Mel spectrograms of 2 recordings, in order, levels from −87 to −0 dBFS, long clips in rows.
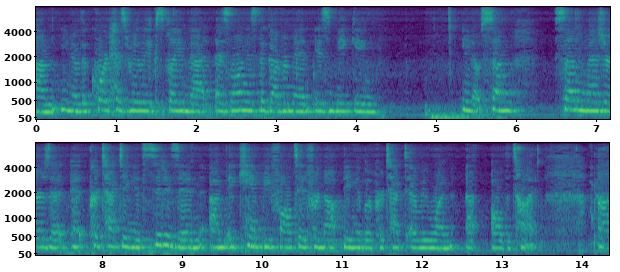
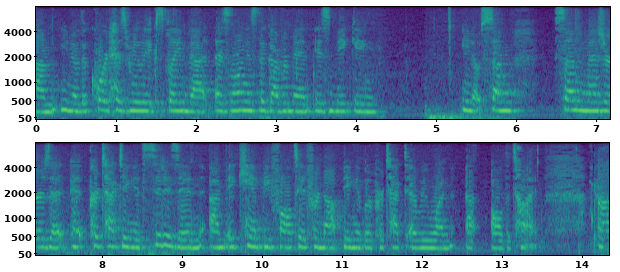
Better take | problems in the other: second | room echo; dies away in 0.4 s

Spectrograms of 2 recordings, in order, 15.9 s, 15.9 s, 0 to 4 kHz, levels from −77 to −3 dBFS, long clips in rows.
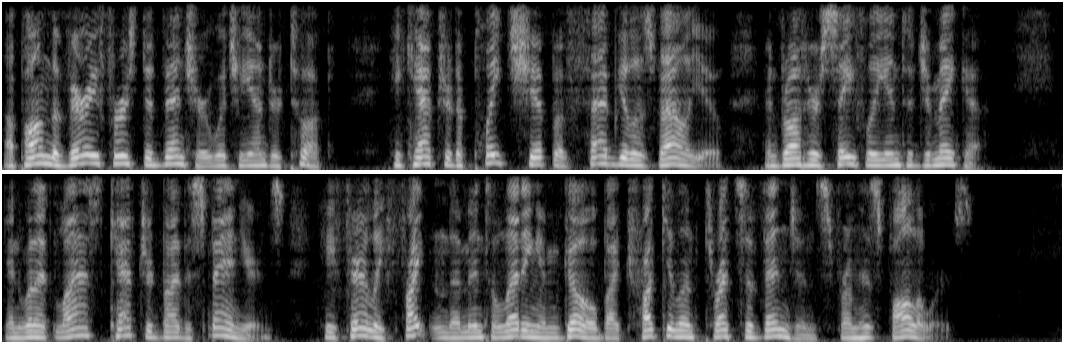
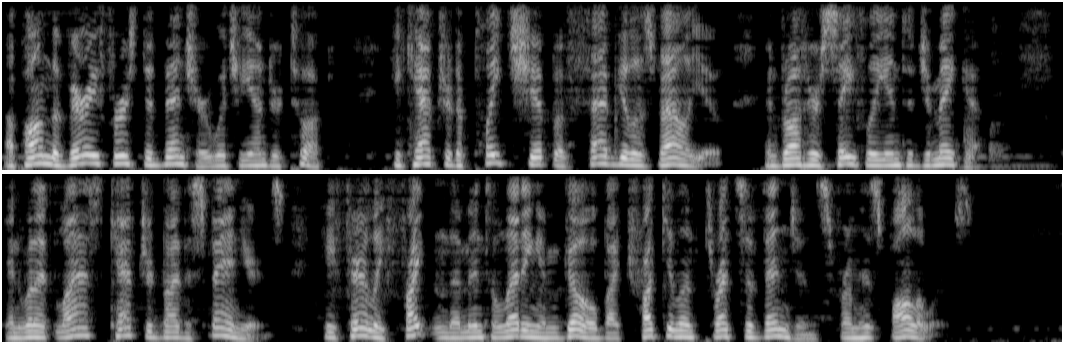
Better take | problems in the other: first | noise reduction (classical method Wiener filter)

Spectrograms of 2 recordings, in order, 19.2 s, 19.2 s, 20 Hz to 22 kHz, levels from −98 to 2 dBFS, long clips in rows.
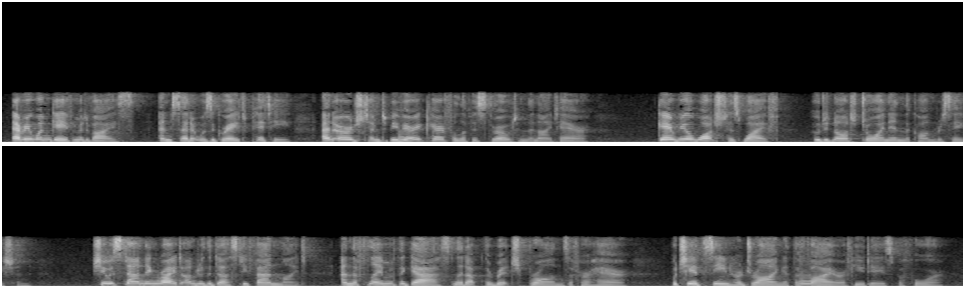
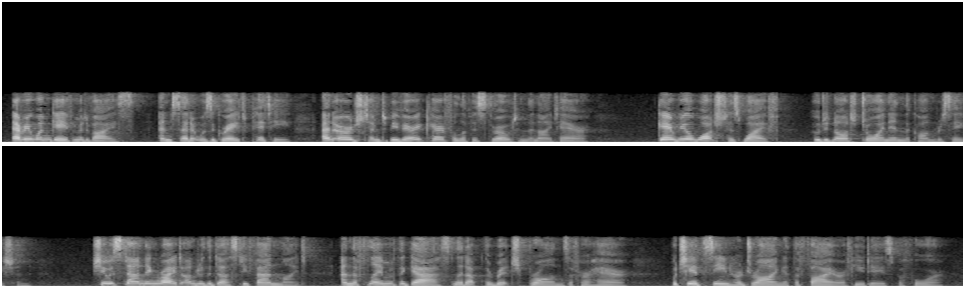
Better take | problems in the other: second | background sound (Wind instrument, woodwind instrument); 11 dB below the speech

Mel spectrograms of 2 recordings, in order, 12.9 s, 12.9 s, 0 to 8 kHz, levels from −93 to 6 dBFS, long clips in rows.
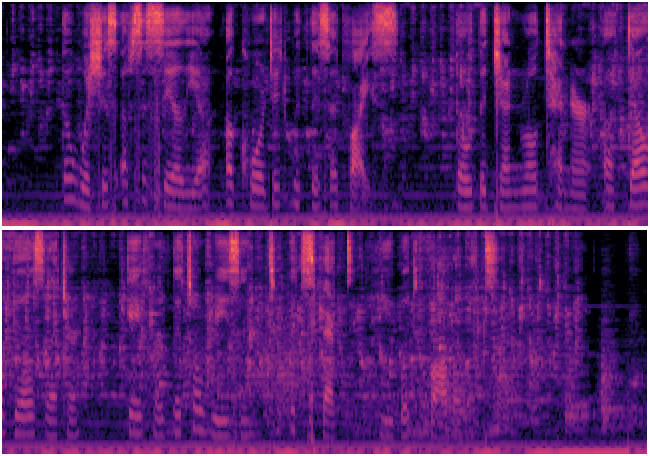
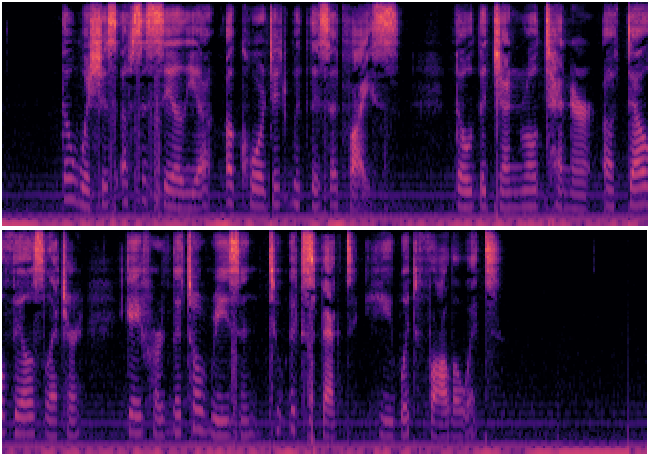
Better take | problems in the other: second | background sound (Tools); 18 dB below the speech

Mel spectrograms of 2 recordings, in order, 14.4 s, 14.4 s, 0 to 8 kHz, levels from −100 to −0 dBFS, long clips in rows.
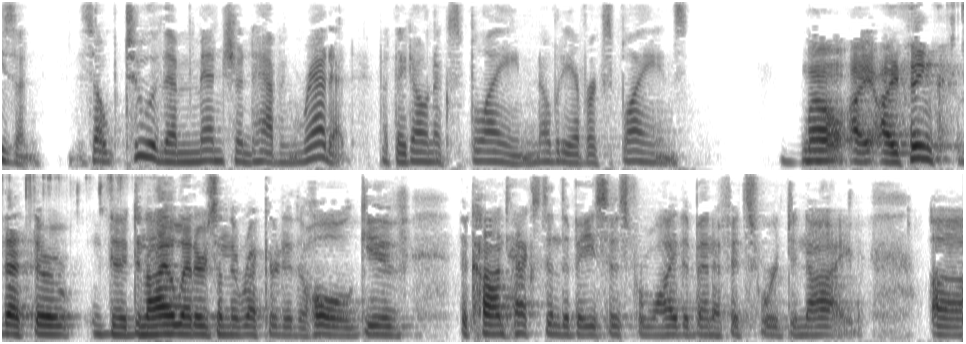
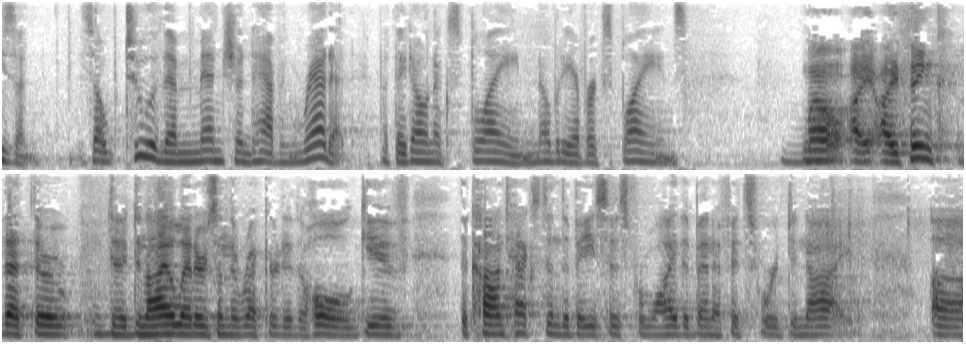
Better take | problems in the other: second | noise reduction (neural mask model Resemble Enhance denoiser)

